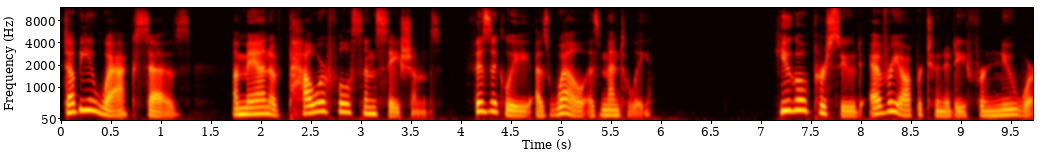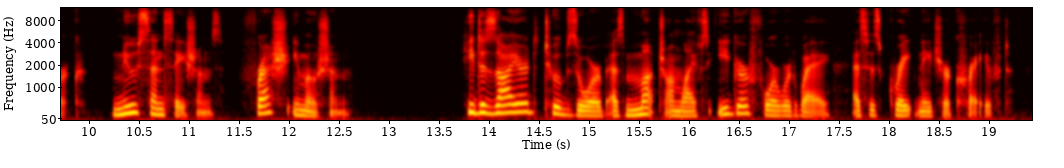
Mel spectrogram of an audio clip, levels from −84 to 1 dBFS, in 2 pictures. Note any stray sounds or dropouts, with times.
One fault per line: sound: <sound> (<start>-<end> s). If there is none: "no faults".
no faults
